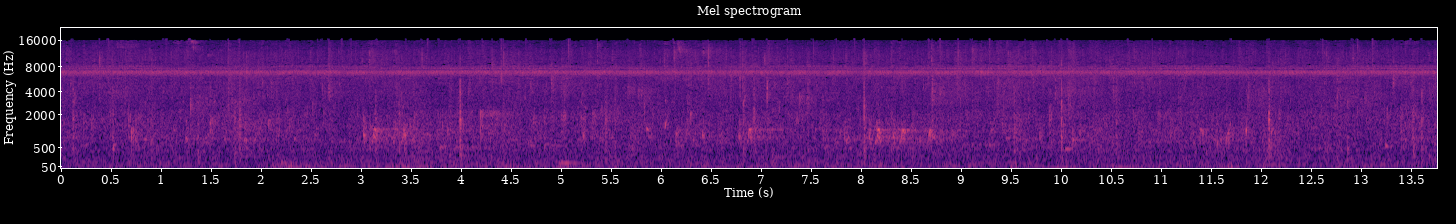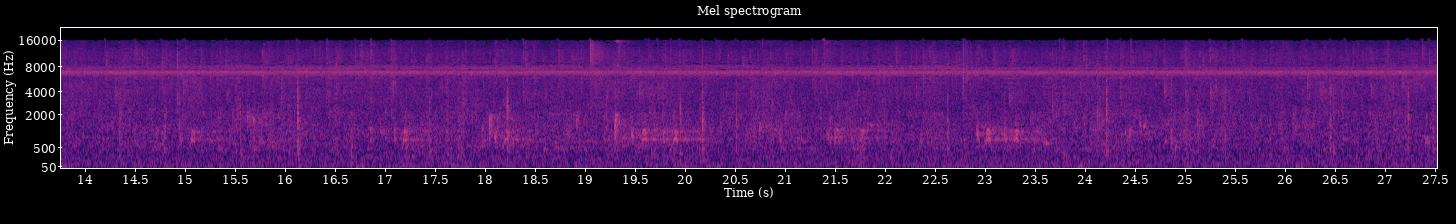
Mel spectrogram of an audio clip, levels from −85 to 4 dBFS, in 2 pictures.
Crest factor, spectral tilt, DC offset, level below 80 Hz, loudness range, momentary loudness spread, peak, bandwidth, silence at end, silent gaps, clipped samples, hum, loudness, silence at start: 26 dB; 0.5 dB/octave; under 0.1%; -60 dBFS; 1 LU; 1 LU; -10 dBFS; 17 kHz; 0 s; none; under 0.1%; none; -33 LUFS; 0 s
